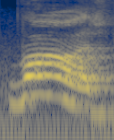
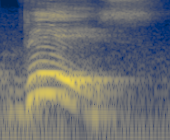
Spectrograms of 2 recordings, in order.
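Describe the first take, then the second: First: The vowel sounds like 'ah', as in 'father'. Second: The vowel sounds like 'ay', as in 'face'. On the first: "लेकिन London वाले बोलते हैं वॉस" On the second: "America वाले इसको क्या बोलते हैं मालूम है? इसको बोलते हैं वेस"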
